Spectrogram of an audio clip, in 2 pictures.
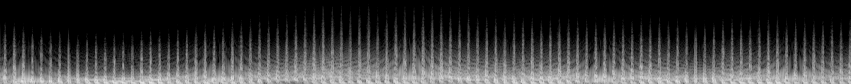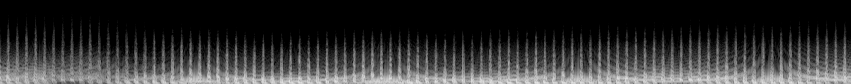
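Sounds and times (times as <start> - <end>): helicopter rotor chopping: 0.0 - 17.0.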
